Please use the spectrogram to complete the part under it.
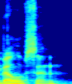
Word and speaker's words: Ellefson: by Dave Mustaine and Dave Ellefson.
